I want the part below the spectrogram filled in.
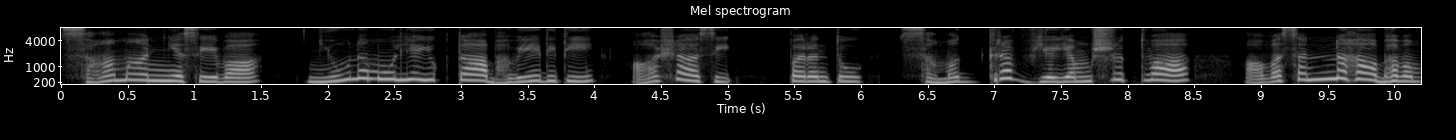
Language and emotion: Sanskrit, sad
